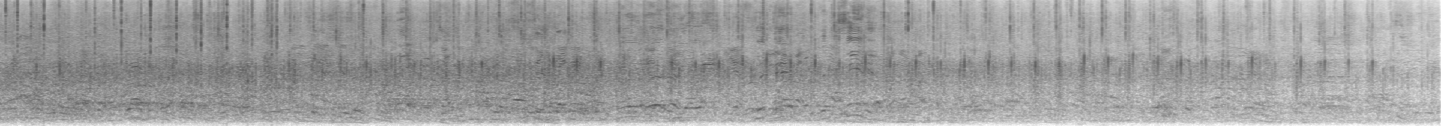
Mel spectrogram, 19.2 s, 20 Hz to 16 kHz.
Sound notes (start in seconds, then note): 7.5 applause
